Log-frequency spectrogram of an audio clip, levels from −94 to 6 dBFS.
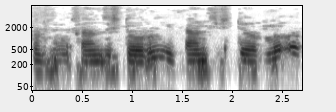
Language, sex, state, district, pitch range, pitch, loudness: Telugu, male, Andhra Pradesh, Chittoor, 120-130 Hz, 125 Hz, -18 LUFS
